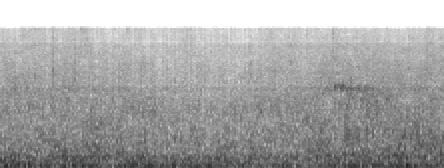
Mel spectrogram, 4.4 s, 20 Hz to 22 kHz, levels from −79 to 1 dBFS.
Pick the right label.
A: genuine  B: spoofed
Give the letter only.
B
